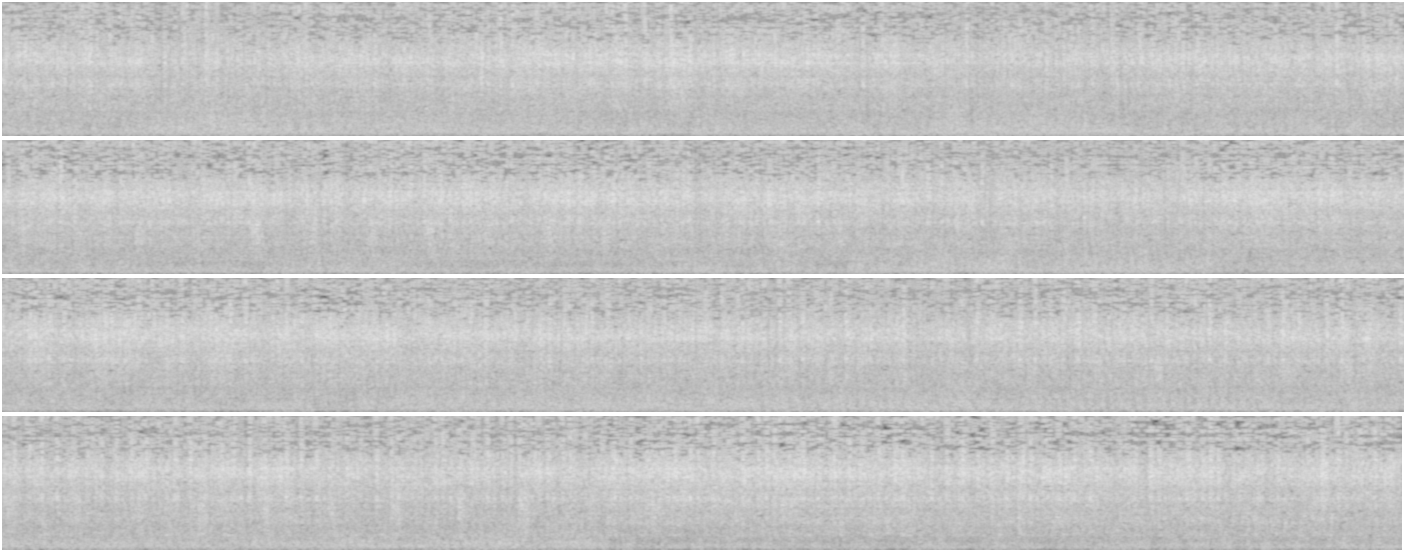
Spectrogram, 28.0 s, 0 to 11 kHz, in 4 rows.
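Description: DL2 rail draisine running steadily along the track, heard from on board: a continuous loud engine drone mixed with wheel-on-rail noise, with no change in pace.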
